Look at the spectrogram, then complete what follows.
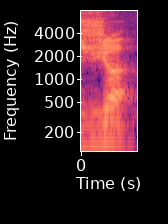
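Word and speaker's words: Ժ: Next, we have je, uppercase, lowercase, pronounced as je, kind of a round sound, je.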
